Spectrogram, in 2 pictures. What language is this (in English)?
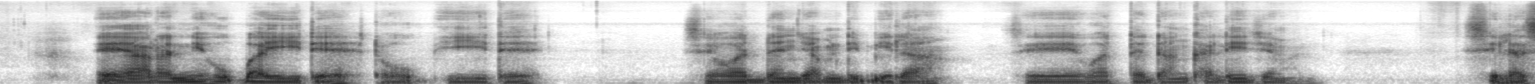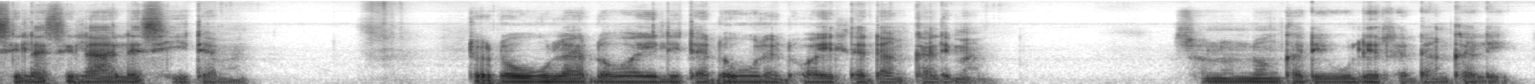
Bagirmi Fulfulde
